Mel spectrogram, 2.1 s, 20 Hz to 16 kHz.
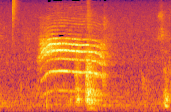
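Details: Indoor Maine Coon household with a 10-year-old cat and a young kitten; one clear, steady, high harmonic meow lasting under a second, in a quiet room.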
